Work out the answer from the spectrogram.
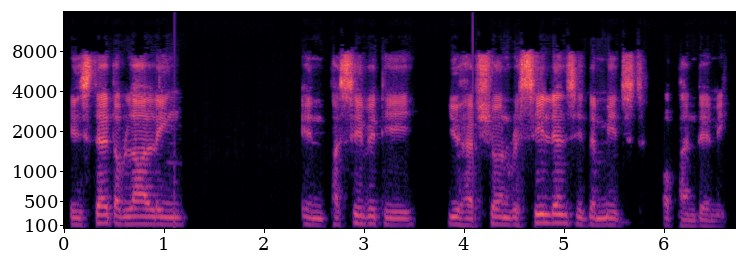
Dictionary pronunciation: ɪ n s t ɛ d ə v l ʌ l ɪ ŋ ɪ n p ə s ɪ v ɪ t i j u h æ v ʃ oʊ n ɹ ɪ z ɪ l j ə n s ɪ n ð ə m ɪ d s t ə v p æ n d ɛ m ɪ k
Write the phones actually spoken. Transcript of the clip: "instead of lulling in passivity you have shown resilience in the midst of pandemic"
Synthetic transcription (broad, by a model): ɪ n s t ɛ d ə v l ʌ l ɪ ŋ ɪ n p ə s ɪ v ɪ t i j u h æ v ʃ oʊ n ɹ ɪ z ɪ l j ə n s ɪ n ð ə m ɪ d s t ə v p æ n d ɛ m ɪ k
